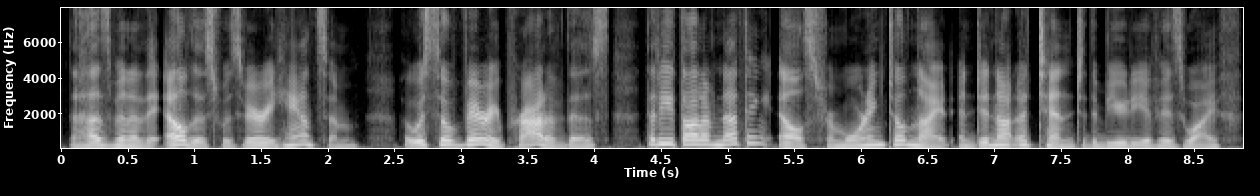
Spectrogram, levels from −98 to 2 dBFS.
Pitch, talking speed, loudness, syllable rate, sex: 190 Hz, 235 wpm, -19 LUFS, 5.7 syllables/s, female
